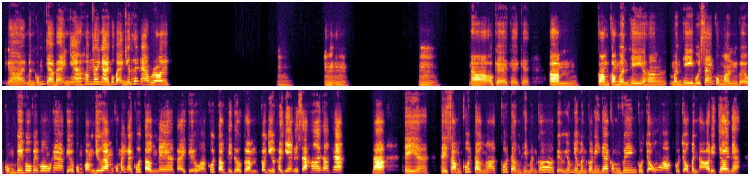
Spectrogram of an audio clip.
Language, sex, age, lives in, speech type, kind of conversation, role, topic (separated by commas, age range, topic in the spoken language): Vietnamese, female, 30-34, United States, conversation, unstructured, none, Theo bạn, vì sao cây xanh quan trọng đối với thành phố?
